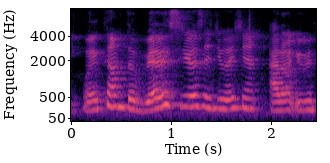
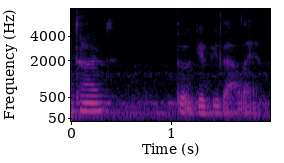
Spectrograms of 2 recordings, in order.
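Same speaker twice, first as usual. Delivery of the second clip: whisper; 3 semitones lower, 15 dB quieter than usual. Real, not acted. Confiding the winning outcome.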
